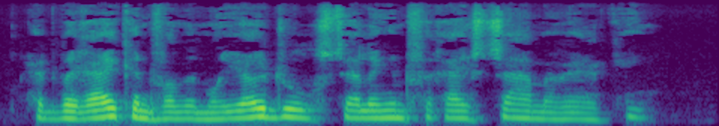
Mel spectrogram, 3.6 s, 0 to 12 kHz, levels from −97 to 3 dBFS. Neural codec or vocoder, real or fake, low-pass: none; real; 10.8 kHz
